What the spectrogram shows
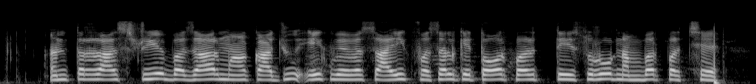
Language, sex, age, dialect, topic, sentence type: Maithili, female, 18-24, Angika, agriculture, statement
